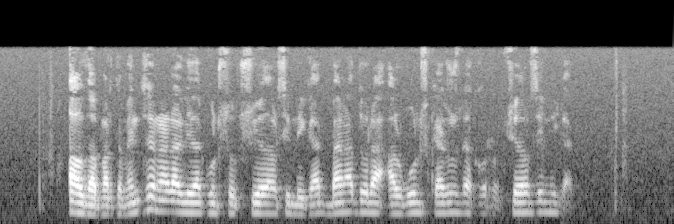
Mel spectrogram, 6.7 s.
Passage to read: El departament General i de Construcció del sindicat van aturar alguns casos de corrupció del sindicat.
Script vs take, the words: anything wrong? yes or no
no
